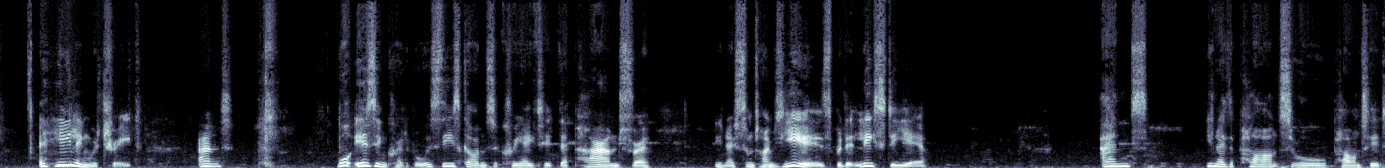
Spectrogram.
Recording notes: Recorded this podcast LIVE during her week at Chelsea Flower Show with her client The Newt in Somerset.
